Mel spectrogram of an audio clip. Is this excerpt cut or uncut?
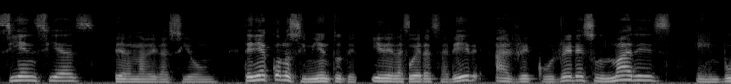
cut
